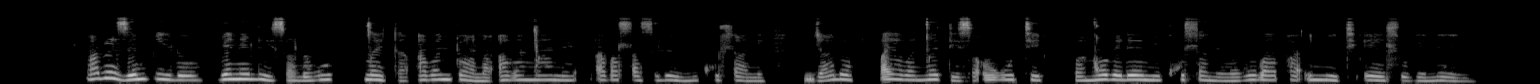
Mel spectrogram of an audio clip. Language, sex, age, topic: North Ndebele, female, 36-49, health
